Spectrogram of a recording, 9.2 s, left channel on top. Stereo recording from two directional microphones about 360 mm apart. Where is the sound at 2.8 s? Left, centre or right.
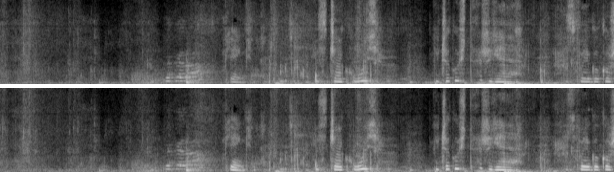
Centre.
